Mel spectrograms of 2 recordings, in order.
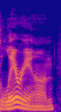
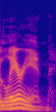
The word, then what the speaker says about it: Larian: Firstly, you pronounce Larion. You might be right, but I've always heard Larian. Listen, Larian, the fucking Baldur's Gates guys.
